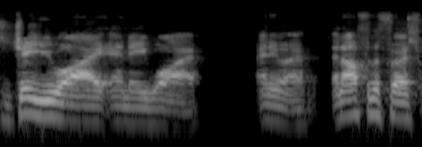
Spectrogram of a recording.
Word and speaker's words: Guiney: Like it's Guiney. Anyway, and after the first week, she pronounced it wrong.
